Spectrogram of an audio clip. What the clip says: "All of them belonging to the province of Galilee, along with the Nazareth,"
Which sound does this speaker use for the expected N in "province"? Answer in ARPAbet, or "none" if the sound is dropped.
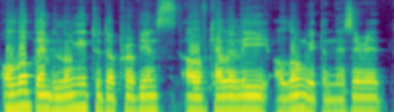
N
